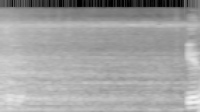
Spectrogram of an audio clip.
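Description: A woman's voice breaks off, then a faint, even background of passing vehicle noise fades away over the pause. Her speech resumes near the end.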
